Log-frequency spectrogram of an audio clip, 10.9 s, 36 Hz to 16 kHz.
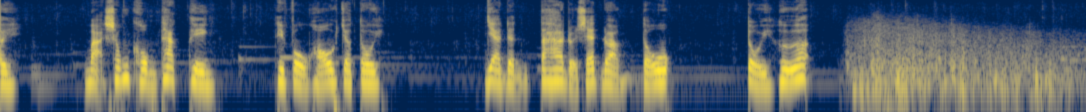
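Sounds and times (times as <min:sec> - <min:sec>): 
speech: 0:00.0 - 0:00.2, 0:00.8 - 0:02.2, 0:02.8 - 0:03.9, 0:04.8 - 0:06.8, 0:07.5 - 0:08.7
heavy rain in a storm: 0:00.0 - 0:10.8
thunder rolling in a storm: 0:08.4 - 0:10.8.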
